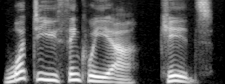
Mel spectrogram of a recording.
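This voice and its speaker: Narrator putting on a raging uncle, raised voice, lively swings, audiobook figure. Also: male voice, a little high, a little slow, no echo, clean studio sound, pitched above the performer's own voice. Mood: furious. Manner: shouting, furious. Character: angry hungry adult male uncle.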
